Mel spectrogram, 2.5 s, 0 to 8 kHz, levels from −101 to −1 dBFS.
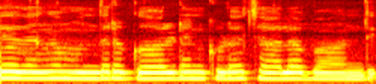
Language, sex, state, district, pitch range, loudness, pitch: Telugu, female, Andhra Pradesh, Sri Satya Sai, 215-225 Hz, -11 LUFS, 220 Hz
